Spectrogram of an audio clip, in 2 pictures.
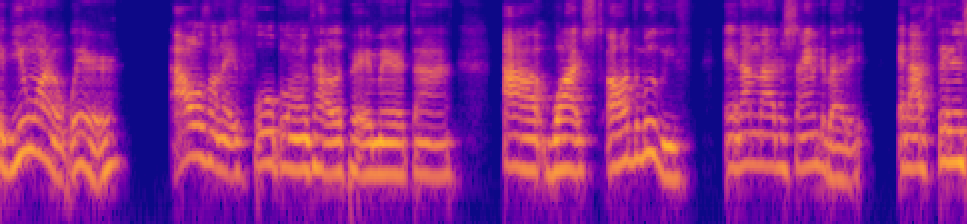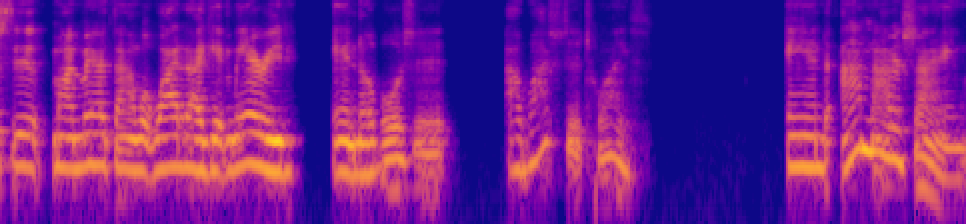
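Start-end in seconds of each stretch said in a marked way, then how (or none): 9.7-14.5 hushed, whispering voice. Speaker making an admission about a movie marathon, whispering. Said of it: "even though I'm whispering for no reason".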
